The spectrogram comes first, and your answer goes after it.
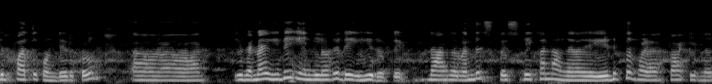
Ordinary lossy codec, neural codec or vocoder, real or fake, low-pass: none; codec, 16 kHz, 2 kbps, FreqCodec, larger model; fake; none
